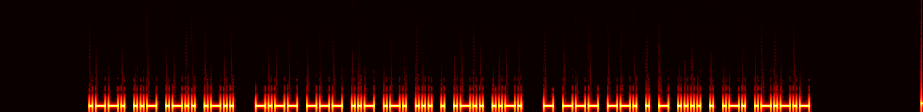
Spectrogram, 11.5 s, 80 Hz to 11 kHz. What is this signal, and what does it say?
Morse code, heard as a keyed tone, about 28 wpm, 700 Hz. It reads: PULL YOURSELF TOGETHER.
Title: Sentences from Top 600 Words 30wpm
